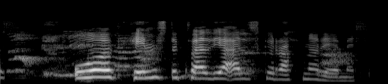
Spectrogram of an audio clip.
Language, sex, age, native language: Icelandic, female, 10, Icelandic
